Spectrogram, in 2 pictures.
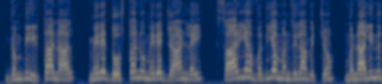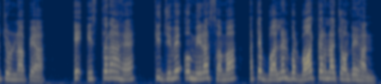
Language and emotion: Punjabi, angry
